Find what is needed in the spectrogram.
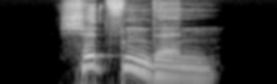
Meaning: inflection of schützend: 1. strong genitive masculine/neuter singular 2. weak/mixed genitive/dative all-gender singular 3. strong/weak/mixed accusative masculine singular 4. strong dative plural
- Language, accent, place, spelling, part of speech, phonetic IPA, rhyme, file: German, Germany, Berlin, schützenden, adjective, [ˈʃʏt͡sn̩dən], -ʏt͡sn̩dən, De-schützenden.ogg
